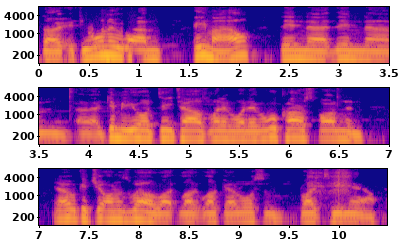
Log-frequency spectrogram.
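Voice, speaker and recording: A man's voice: a little high, moderate pace, warm tone, low-quality recording. A man with a broad New Zealand accent hosting a casual live stream, rambling and matey as he chats to viewers. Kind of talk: casual live chat, reading out viewer comments.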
